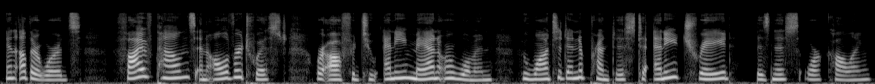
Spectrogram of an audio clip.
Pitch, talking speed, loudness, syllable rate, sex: 250 Hz, 170 wpm, -20 LUFS, 5.6 syllables/s, female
